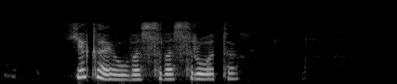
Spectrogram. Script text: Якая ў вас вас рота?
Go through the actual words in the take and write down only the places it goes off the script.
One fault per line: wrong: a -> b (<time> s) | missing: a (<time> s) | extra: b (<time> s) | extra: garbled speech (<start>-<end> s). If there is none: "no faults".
no faults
